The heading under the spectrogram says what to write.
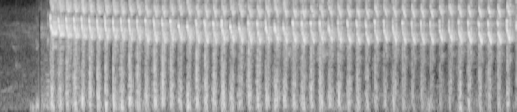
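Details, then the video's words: After a brief quiet start, a lesser green leafbird, used to tutor songbirds finishing their moult, launches into a steady, high-pitched, rattling chatter of quickly repeated notes. "BURUNG CILILIN"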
